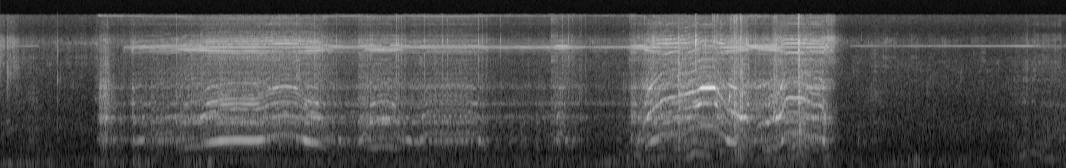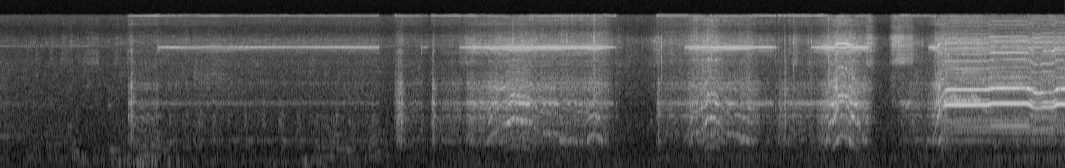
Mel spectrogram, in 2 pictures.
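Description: Small electric motors whine in bursts, rising and falling in pitch.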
